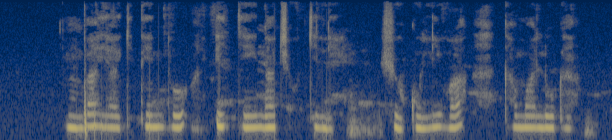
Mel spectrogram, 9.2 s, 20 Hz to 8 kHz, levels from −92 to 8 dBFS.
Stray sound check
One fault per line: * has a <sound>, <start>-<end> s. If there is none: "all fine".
all fine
